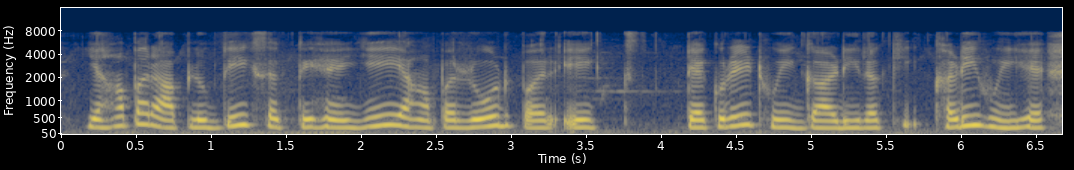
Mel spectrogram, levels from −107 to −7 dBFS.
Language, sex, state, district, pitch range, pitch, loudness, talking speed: Hindi, female, Maharashtra, Nagpur, 215-265 Hz, 230 Hz, -27 LUFS, 180 wpm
